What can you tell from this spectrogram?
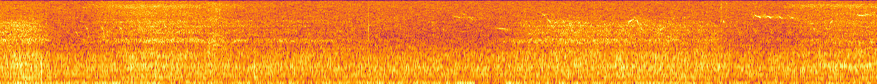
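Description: Faint, steady outdoor background noise, with a few faint high bird chirps near the end.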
